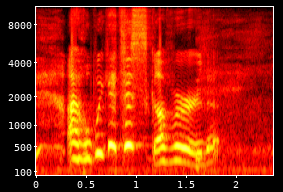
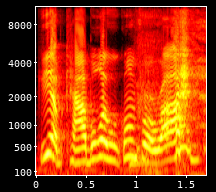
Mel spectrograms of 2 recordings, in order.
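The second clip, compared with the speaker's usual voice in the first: louder cowboy twang, southern; southern western accent; 3 semitones higher, 5 dB louder than usual. Shown as a demonstration. Going first in the challenge, southern accent. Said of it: "let's do a southern".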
